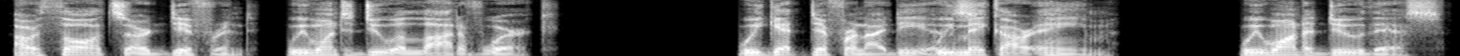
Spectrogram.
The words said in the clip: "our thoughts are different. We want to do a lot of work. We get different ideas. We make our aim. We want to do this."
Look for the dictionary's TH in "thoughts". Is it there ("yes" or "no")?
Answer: yes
